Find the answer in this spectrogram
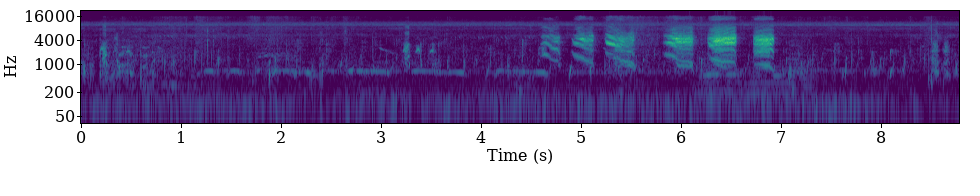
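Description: A babbler giving a quick run of about six harsh, downward-sweeping calls in the second half, the last few loudest.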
